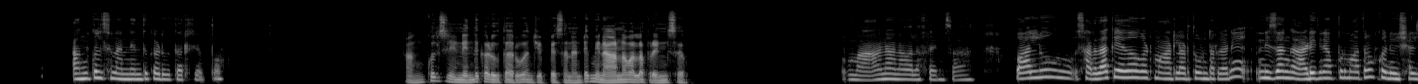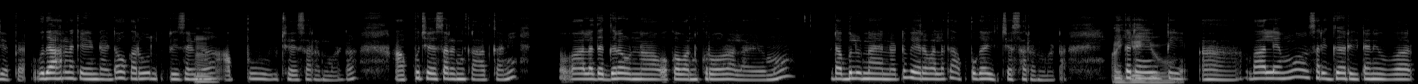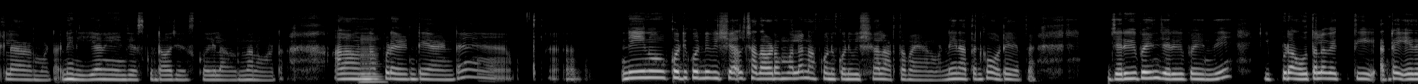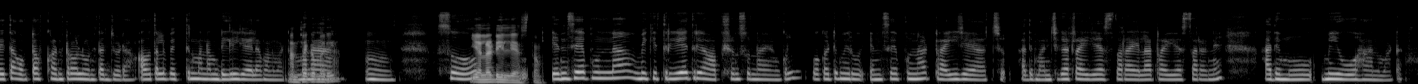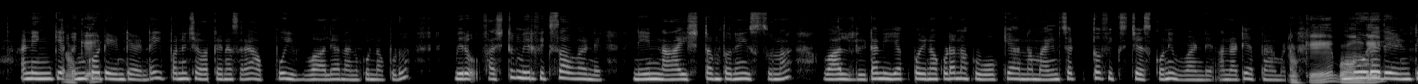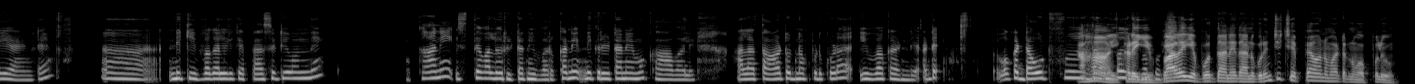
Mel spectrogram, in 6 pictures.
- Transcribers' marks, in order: other background noise; in English: "అంకుల్స్"; tapping; in English: "అంకుల్స్"; in English: "ఫ్రెండ్స్"; in English: "రీసెంట్‍గా"; in English: "వన్ క్రోర్"; in English: "రిటర్న్"; in English: "అవుట్ ఆఫ్ కంట్రోల్"; in English: "డీల్"; in English: "సో"; in English: "డీల్"; in English: "ట్రై"; in English: "ట్రై"; in English: "ట్రై"; in English: "అండ్"; in English: "ఫస్ట్"; in English: "ఫిక్స్"; in English: "రిటర్న్"; in English: "మైండ్‍సెట్‍తో ఫిక్స్"; in English: "కెపాసిటీ"; in English: "రిటర్న్"; in English: "రిటర్న్"; in English: "థాట్"; lip smack; in English: "డౌట్‌ఫుల్"
- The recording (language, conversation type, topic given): Telugu, podcast, సొంతంగా కొత్త విషయం నేర్చుకున్న అనుభవం గురించి చెప్పగలవా?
